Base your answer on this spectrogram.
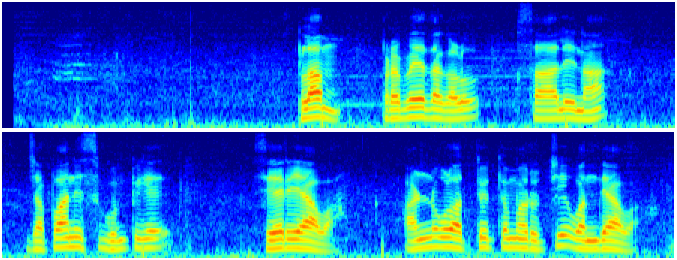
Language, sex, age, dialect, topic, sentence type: Kannada, male, 25-30, Central, agriculture, statement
